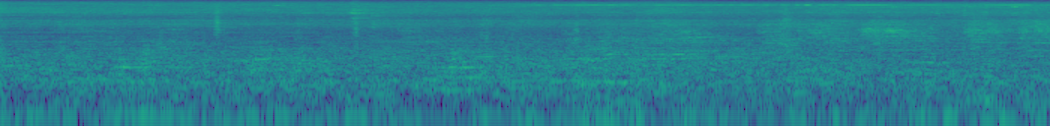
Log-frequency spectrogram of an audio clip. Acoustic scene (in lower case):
subway station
